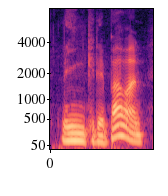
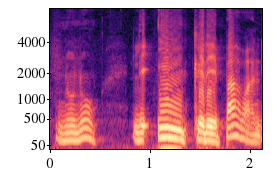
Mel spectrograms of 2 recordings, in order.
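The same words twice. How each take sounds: First: Said in the usual way. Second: "increpaban" drawn out slowly and louder; stress on increpaban. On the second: Shown as a demonstration. Preacher insisting to the congregation on "increpaban", slow and louder. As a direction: lean hard on "increpaban", slow and firm. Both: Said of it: "no es le indicaron que se callara un poquito".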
